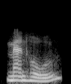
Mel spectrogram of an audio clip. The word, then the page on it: manhole: Indian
